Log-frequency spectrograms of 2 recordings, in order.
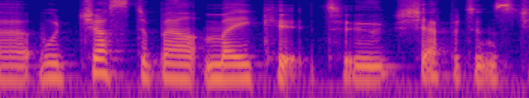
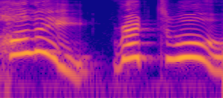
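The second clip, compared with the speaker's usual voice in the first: high, loud, starstruck fan cop voice. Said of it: "He's going".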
